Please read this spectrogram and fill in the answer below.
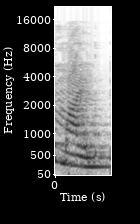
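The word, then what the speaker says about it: mild: उसी तरह से यहाँ पे देखिए माइल्ड, LD आया है, आई के बाद LD आया है तो ये हो जाएगा माइल्ड, माइल्ड मीन्स होता है नर्म।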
